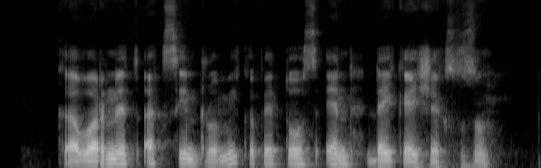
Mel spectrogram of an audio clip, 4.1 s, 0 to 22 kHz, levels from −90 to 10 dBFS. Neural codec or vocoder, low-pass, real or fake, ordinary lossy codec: none; none; real; none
